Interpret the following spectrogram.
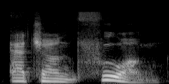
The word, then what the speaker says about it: Ajahn Fuang: And he has a teacher who his teacher was Ajahn Fuang, I think is the proper pronunciation.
